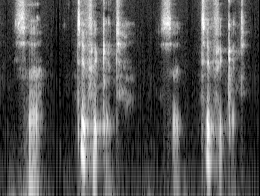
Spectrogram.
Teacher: second syllable is the strong syllable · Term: word stress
